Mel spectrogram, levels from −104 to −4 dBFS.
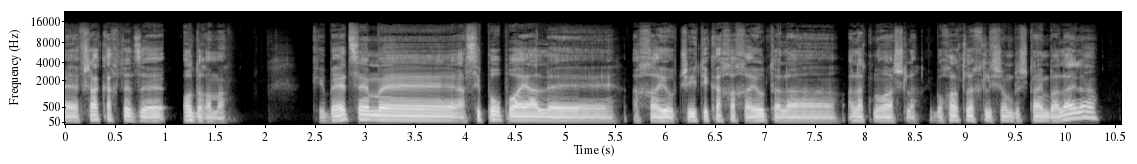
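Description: Nothing in the recording stood out as a technical problem on listening.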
